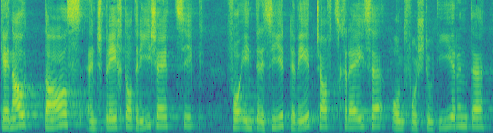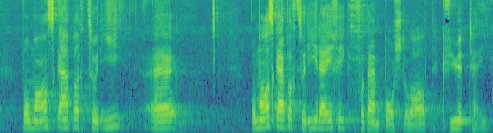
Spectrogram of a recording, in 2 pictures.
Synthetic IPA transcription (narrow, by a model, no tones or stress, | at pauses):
ɡ̥enɑwd̥ɑːsɛntʃpɾɪχtod̪ɛɾiːʃɛt͡sɪk | fɔɪnt̪əɾɛsiːərtəvɪrtt͡ʃɑft͡skɾɛɪsəʊndfɔʃtudiːəɾəndə | ʋomɑːsɡ̥æbləχt͡suiː | vomɑːsɡ̥æːbləχt͡sʊɾiːɾæɪχɪkfɔdæmpɔʃtulɑːtkfyːərthɛ̰ɪ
